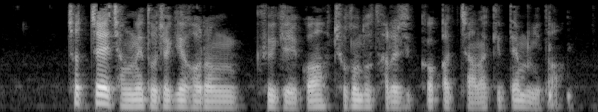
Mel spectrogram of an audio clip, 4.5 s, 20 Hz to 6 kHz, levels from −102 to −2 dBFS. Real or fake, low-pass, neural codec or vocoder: real; 5.4 kHz; none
